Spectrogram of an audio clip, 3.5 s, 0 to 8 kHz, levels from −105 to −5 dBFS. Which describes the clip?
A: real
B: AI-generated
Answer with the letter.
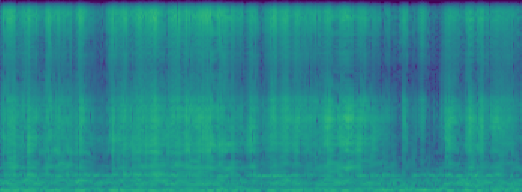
B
